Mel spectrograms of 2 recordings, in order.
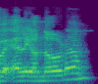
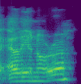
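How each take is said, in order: First: The vowels sound closer to Italian ones. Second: The vowels sound English rather than Italian. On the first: The speaker calls it right. "That's right" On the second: The speaker calls it wrong. "did I pronounce that one right?"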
